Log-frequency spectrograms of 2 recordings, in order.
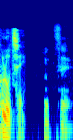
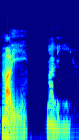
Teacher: The long vowel stays higher.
